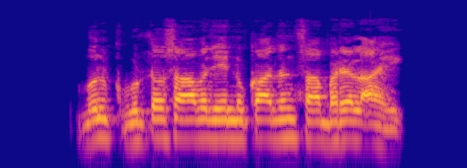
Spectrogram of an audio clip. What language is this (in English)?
Sindhi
